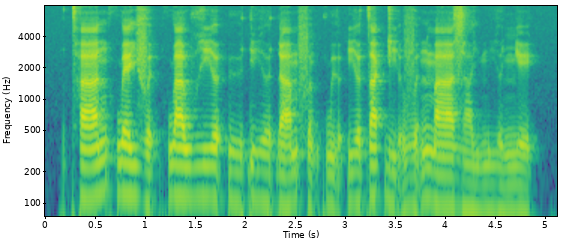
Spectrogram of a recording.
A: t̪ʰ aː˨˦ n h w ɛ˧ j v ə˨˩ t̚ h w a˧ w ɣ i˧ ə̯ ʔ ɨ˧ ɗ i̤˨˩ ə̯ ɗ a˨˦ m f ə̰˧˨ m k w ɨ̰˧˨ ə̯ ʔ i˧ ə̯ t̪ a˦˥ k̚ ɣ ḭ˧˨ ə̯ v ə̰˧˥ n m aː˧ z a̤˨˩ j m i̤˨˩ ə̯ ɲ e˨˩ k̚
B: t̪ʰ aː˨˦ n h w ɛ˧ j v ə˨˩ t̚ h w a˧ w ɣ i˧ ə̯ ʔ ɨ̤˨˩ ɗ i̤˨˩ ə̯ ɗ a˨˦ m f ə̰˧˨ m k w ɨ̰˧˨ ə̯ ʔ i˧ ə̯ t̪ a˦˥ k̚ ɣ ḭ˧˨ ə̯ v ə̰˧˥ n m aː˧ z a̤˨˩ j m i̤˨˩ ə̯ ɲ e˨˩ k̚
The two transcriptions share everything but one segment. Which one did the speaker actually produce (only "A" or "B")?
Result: B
